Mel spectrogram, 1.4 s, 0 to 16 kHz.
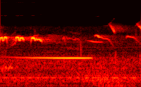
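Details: Drongo in a mixed bird party on a sunrise safari drive, 22 October 2015, mimicking a rattling cisticola: a few quick high chirps, then a long steady whistle under brief, thin upward-sweeping notes.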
